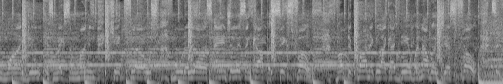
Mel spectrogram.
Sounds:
Music

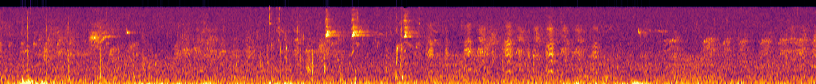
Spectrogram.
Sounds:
woodpecker pecking tree

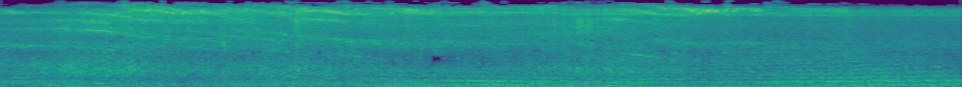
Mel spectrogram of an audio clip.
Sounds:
Speech

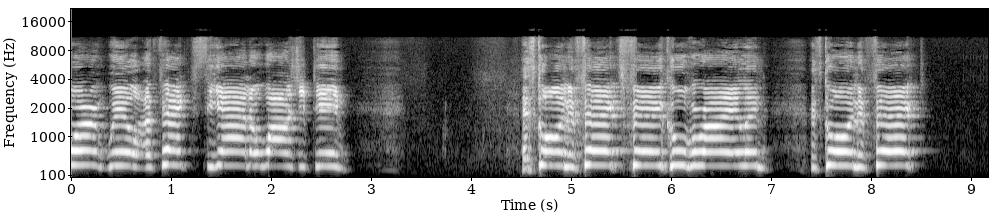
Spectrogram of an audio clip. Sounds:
Speech

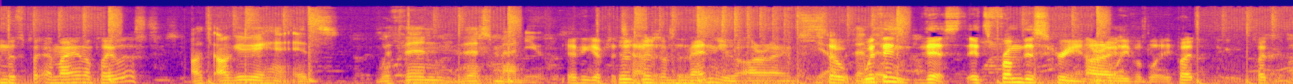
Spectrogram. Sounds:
Music, Speech

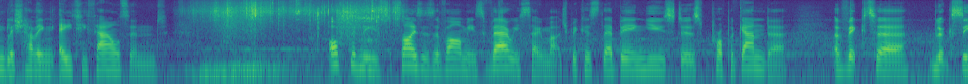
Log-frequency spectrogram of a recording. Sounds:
Speech

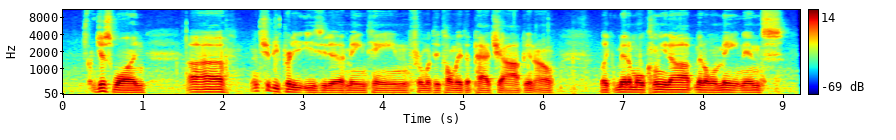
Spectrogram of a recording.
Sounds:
Speech

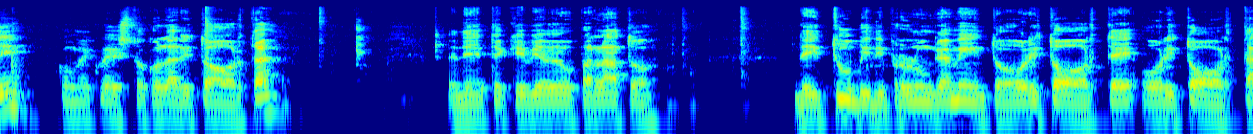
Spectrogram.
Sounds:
Speech

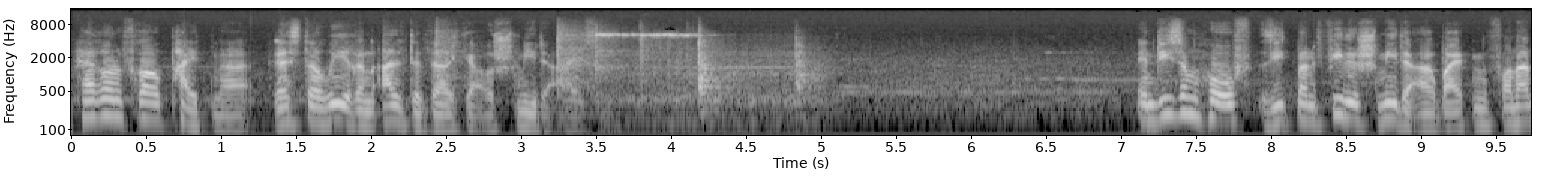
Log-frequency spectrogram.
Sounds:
Hammer

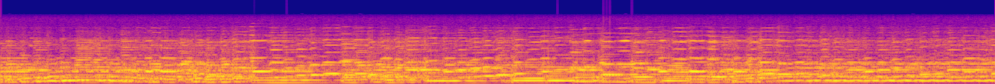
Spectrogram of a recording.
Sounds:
Violin, Bowed string instrument, Cello

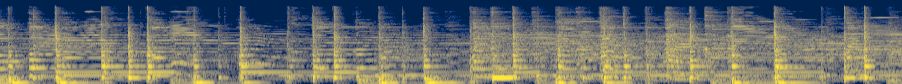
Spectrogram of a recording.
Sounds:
playing sitar

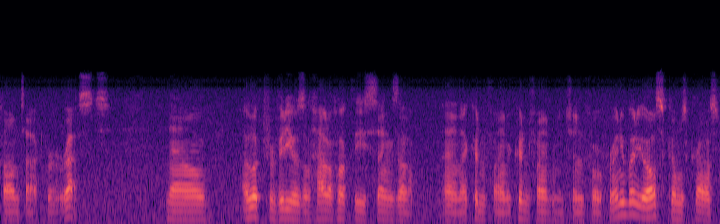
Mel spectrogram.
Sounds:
Speech

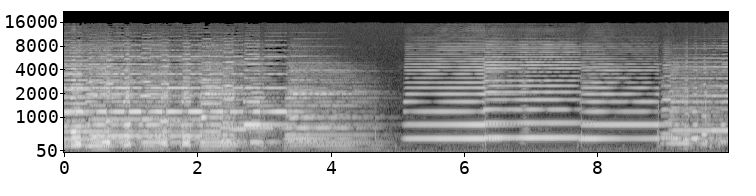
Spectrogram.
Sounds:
playing accordion

